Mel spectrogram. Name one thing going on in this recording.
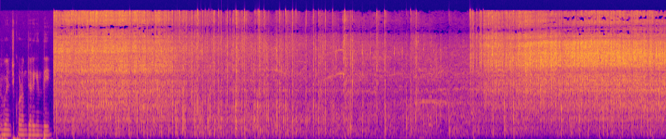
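Fireworks crackle and bang repeatedly.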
